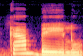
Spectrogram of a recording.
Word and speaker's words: cabelo: Quando nós temos aqui cabelo. Cabelo, B, você já classifica como paroxítona. Por quê? Porque é a penúltima sílaba que é tônica, que é forte.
